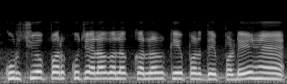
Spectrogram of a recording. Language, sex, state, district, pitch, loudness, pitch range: Hindi, male, Uttar Pradesh, Shamli, 270 Hz, -13 LUFS, 260-280 Hz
